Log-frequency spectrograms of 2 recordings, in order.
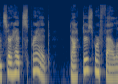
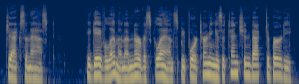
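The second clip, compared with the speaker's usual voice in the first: ordinary delivery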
